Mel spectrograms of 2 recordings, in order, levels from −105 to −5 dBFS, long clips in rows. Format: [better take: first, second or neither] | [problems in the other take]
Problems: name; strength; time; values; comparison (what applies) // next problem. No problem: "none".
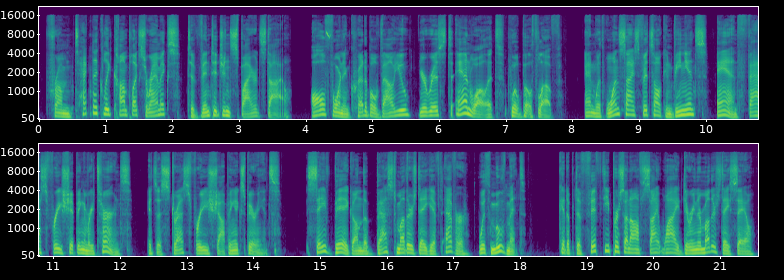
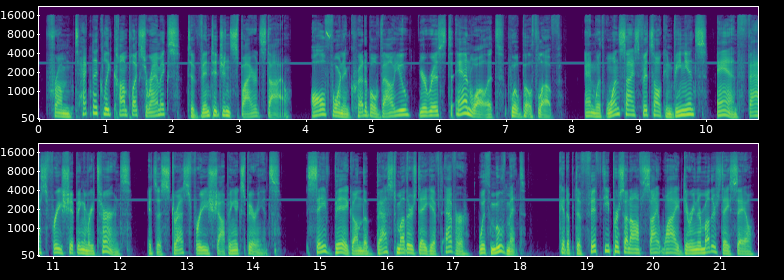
first | high-pitched whine; faint; throughout; 3 kHz, 35 dB below the speech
